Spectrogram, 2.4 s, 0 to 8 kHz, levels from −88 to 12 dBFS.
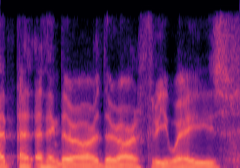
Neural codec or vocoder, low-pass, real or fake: codec, 24 kHz, 3 kbps, HILCodec; 7.2 kHz; fake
